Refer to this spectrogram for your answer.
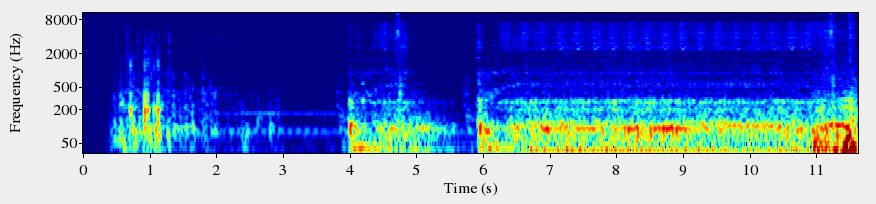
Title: Hard start with some revving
